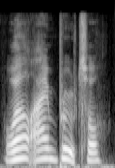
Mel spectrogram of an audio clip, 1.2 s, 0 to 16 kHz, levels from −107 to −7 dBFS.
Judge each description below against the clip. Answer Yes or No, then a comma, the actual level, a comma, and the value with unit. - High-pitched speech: Yes, high, 200 Hz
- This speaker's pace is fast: No, average, 155 wpm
